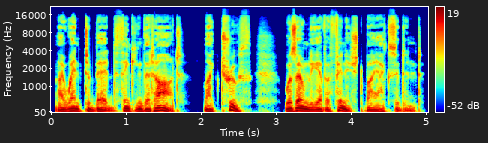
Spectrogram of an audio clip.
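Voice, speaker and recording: A man with an exceptionally low voice narrates a mystery as a melancholy detective. His delivery is measured and literary, yet the pitch moves expressively from phrase to phrase. The sound is husky and very close and dry. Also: expressive, no echo. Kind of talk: scripted first-person audio mystery narration.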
